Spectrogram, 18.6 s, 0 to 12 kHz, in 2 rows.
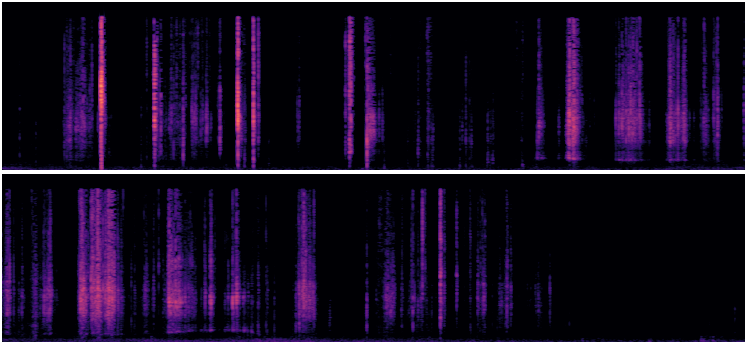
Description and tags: Removing pills from container 01
Concerta child lock twist open lid, pills, full container
twist-open, medicine, bottle, drugs, child-lock, pills, OWI, container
